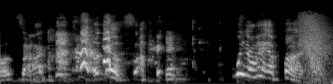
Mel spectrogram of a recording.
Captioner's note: laughter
